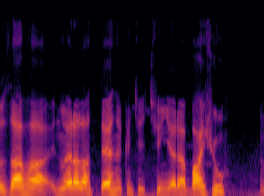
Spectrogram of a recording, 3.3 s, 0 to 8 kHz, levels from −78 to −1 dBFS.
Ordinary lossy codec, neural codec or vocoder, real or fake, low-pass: none; none; real; 7.2 kHz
